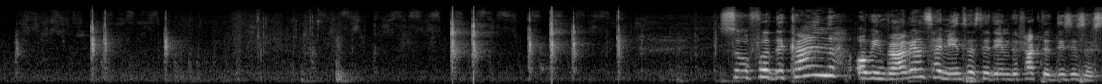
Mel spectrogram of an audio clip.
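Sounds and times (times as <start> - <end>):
chalk tapping on blackboard: 0.1 - 1.9, 3.3 - 6.3.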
